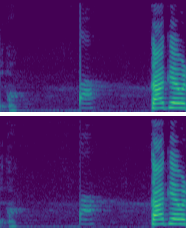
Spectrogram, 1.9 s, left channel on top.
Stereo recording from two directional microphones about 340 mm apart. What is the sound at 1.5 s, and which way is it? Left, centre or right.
Speech, centre.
